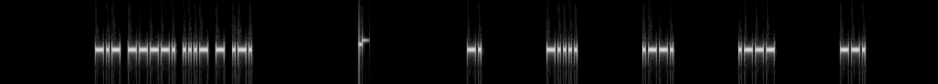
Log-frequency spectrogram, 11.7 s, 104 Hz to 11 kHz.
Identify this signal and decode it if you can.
Morse code, heard as a keyed tone, about 36 wpm, spaced as for 15 wpm, 700 Hz. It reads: K9VTR N6PJG
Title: USA Call Signs - 5 Characters - 8x Character Spacing - 35wpm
